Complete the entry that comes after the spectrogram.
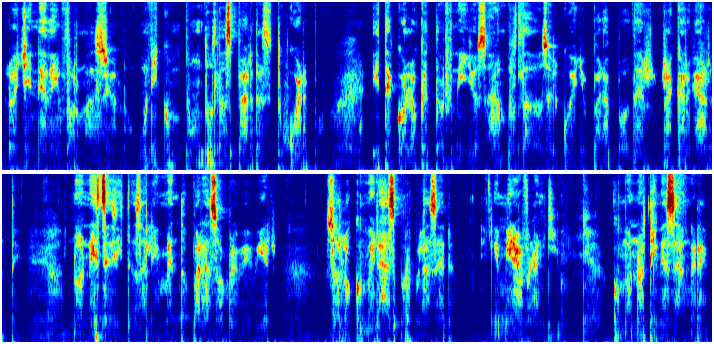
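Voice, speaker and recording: A man whispering a patient inventor father. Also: normal speed. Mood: explaining. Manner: soft, whispered. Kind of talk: whispered ASMR reading.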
